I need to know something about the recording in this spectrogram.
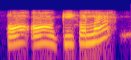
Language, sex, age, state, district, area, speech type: Assamese, female, 45-60, Assam, Jorhat, urban, conversation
